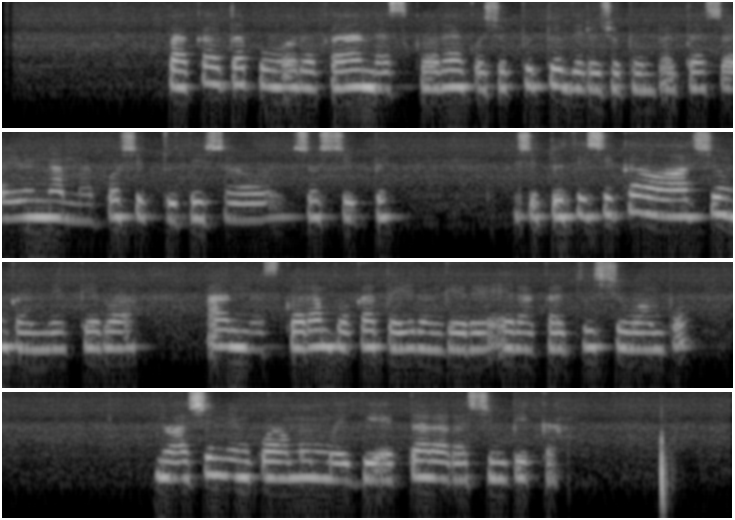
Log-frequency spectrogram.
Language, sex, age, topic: Oshiwambo, female, 25-35, agriculture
